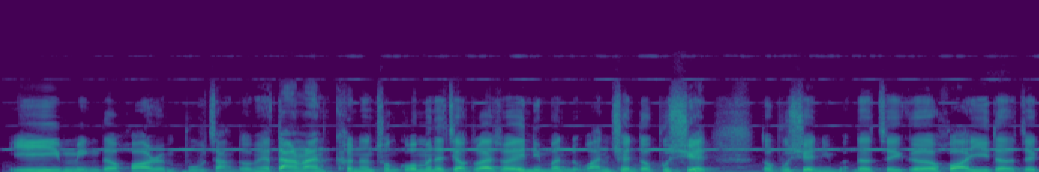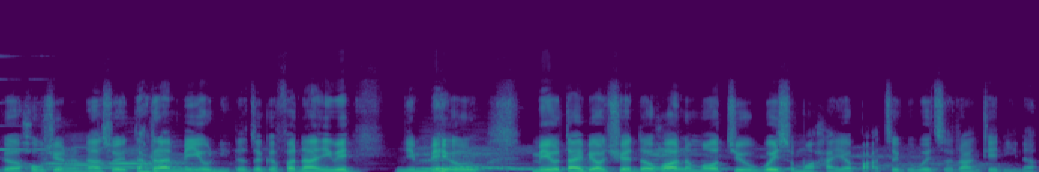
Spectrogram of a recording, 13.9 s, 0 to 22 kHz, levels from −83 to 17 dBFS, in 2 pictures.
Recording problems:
alarms or sirens; noticeable; throughout; 15 dB below the speech

